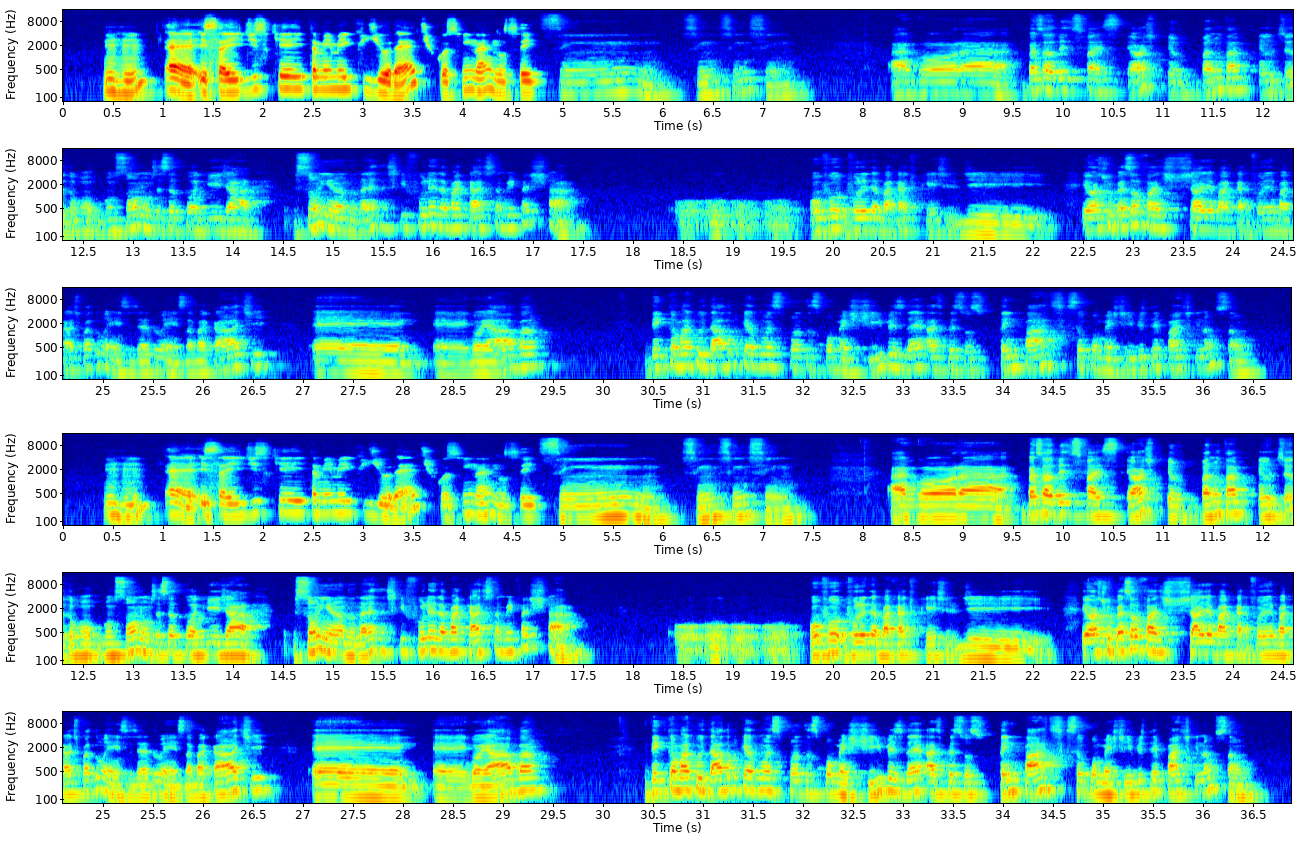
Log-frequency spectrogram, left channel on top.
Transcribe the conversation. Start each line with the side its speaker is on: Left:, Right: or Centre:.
Left: Uhum. É, isso aí diz que também é meio que diurético, assim, né? Não sei.
Right: Sim, sim, sim, sim. Agora, o pessoal às vezes faz. Eu acho que eu, para não estar. eu, eu tô com, com sono, não sei se eu tô aqui já sonhando, né? Acho que folha de abacate também faz chá. Ou, ou, ou, ou folha de abacate, porque de. Eu acho que o pessoal faz chá de abacate, folha de abacate para doenças, é doença. Abacate, é, é, goiaba. Tem que tomar cuidado porque algumas plantas comestíveis, né? As pessoas têm partes que são comestíveis, tem partes que não são.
